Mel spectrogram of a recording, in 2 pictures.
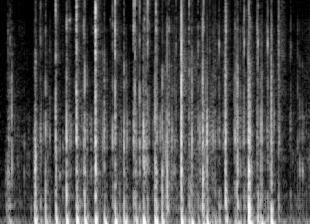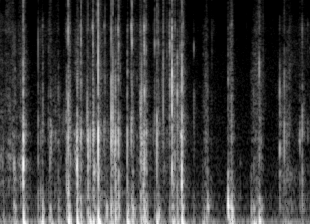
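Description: Long pink nails tap and scratch along the glossy upper of a hollow, empty black patent leather lace-up boot with a zipper, near the zipper and eyelets. A rapid run of dry, crisp clicks and scrapes with dull low thuds sounds close and quiet, each tap dying away almost instantly.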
